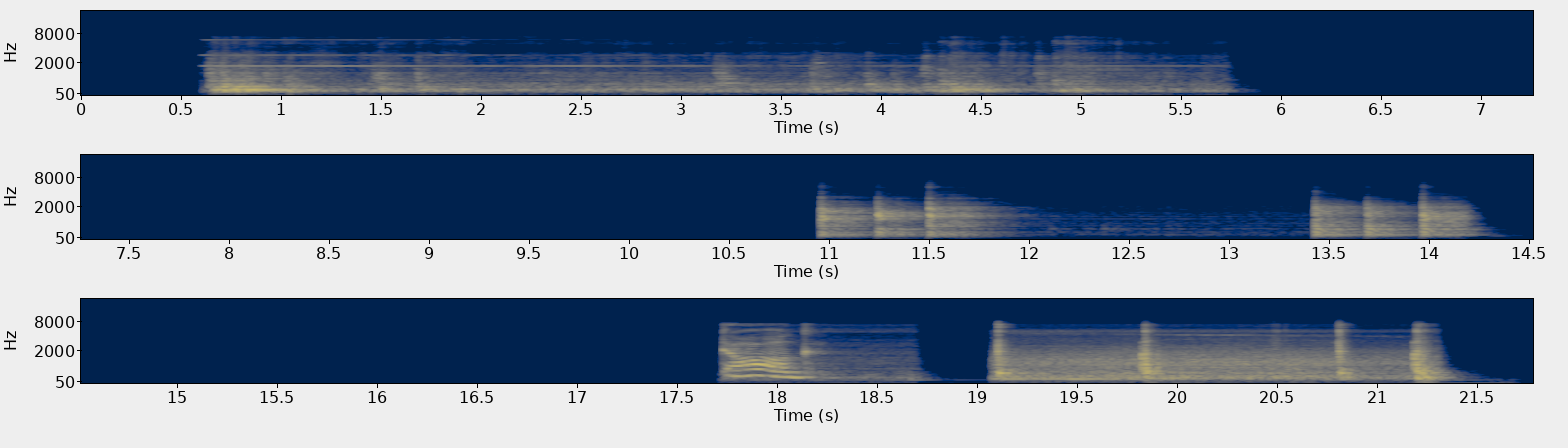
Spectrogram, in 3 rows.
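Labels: At 0.6 seconds, the sound of a sliding door comes through. Then, at 10.9 seconds, knocking is audible. After that, at 17.7 seconds, a voice says "dog." Next, at 19.1 seconds, you can hear a car.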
